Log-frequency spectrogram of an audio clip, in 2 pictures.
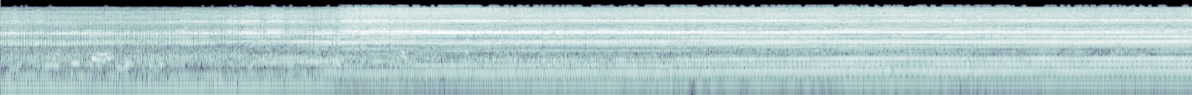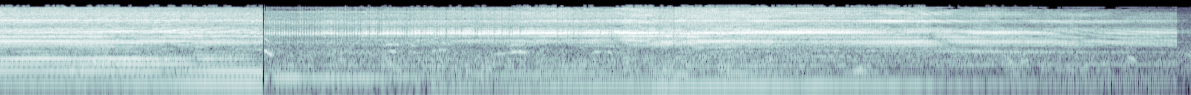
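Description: Small combustion engine of a radio-controlled model airplane running at high revs, a steady high-pitched whine that climbs in pitch over the first few seconds and then holds. About two-thirds of the way through, the pitch and level drop suddenly as the plane is hand-launched and flies away, and the engine carries on steadily in flight.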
